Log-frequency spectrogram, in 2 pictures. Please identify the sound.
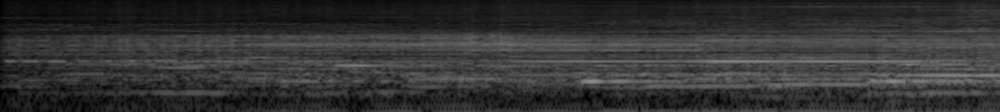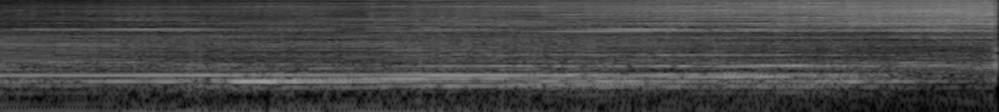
A combination of recorded back ground noise, with applied noise reduction,a very stretched bongo, an oven fan and a backward crash cymbal. Reverb and slight delay added.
